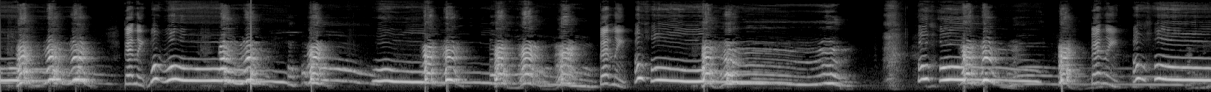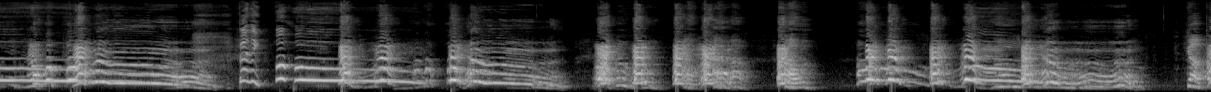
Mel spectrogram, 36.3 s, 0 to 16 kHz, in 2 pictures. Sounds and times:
Howl: 0:00.0 - 0:01.6, 0:02.6 - 0:08.9, 0:10.1 - 0:12.8, 0:14.1 - 0:21.4, 0:22.9 - 0:26.7, 0:31.0 - 0:35.4.

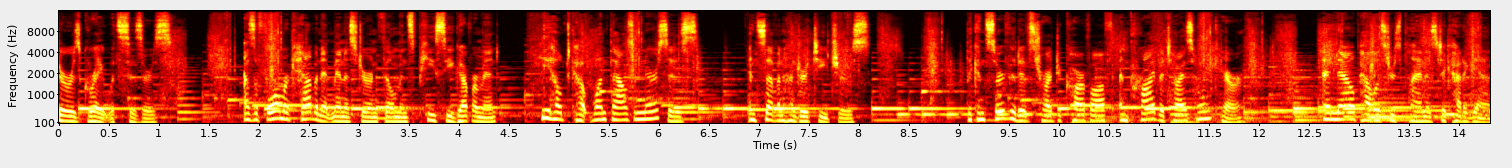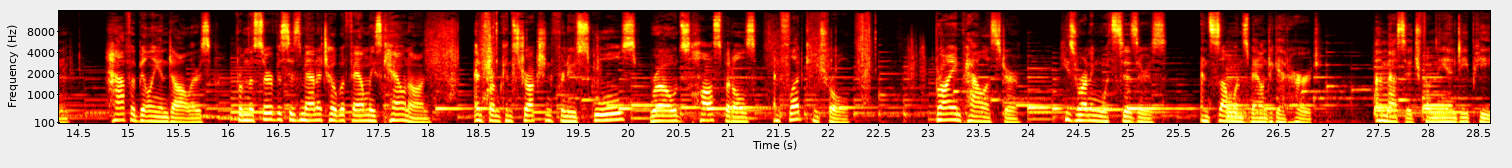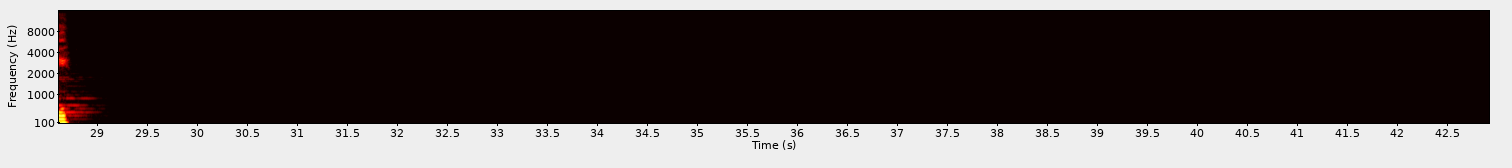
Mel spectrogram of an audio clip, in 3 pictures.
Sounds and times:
Speech: 0:00.0 - 0:01.2, 0:01.9 - 0:08.2, 0:09.1 - 0:12.0, 0:12.6 - 0:22.2, 0:23.1 - 0:28.8
Music: 0:00.0 - 0:29.2.

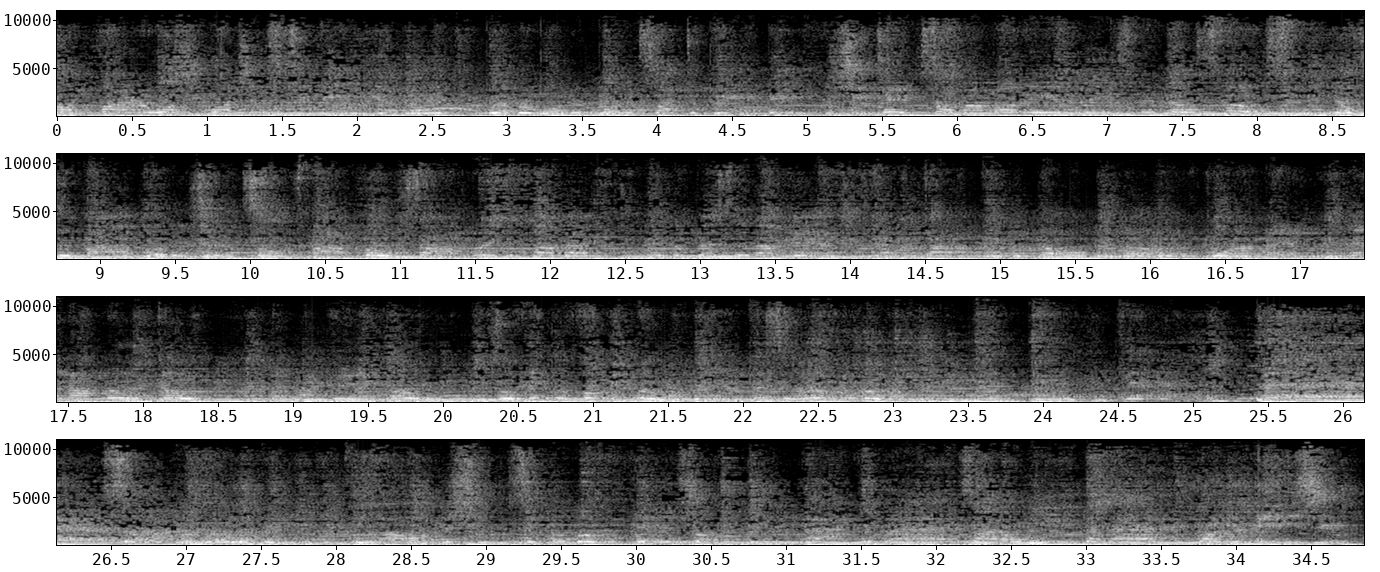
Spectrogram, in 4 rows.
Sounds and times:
Crowd: 0:00.0 - 0:34.8.

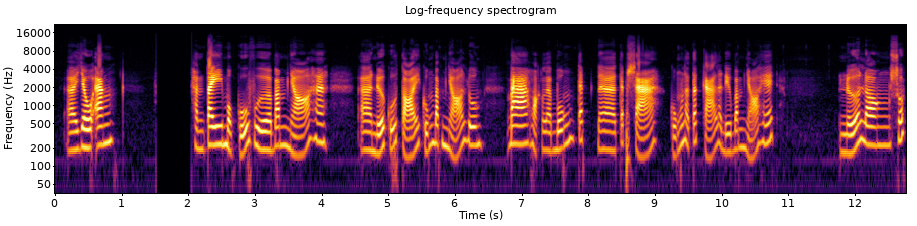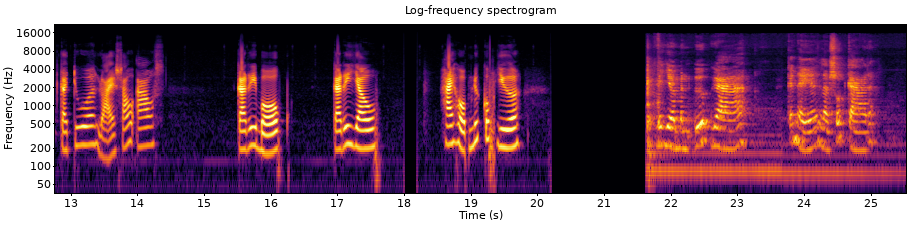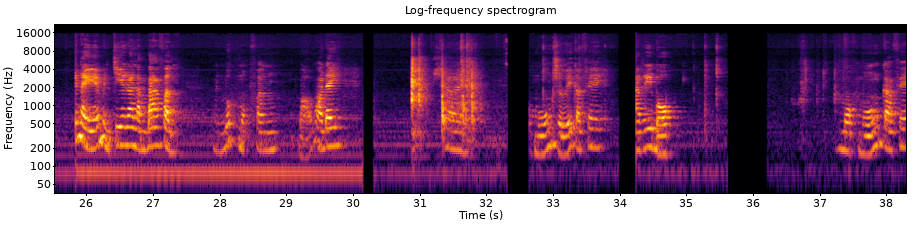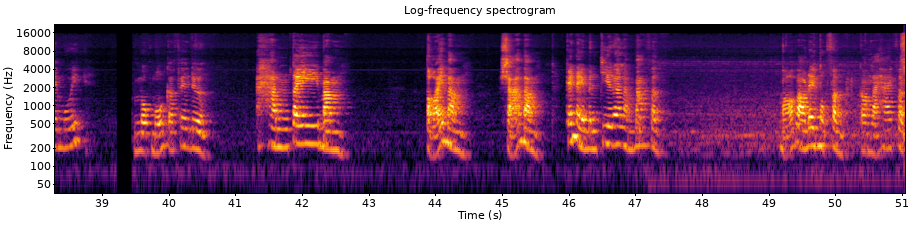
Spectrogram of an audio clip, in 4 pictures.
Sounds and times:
Speech: 0:00.2 - 0:01.0, 0:02.1 - 0:10.9, 0:11.8 - 0:14.4, 0:15.5 - 0:16.3, 0:17.0 - 0:17.7, 0:18.6 - 0:19.8, 0:21.7 - 0:23.2, 0:23.8 - 0:25.2, 0:25.9 - 0:29.9, 0:31.2 - 0:31.9, 0:32.7 - 0:34.9, 0:37.3 - 0:38.9, 0:39.5 - 0:40.7, 0:41.3 - 0:42.8, 0:43.9 - 0:47.5, 0:49.2 - 0:51.0.

